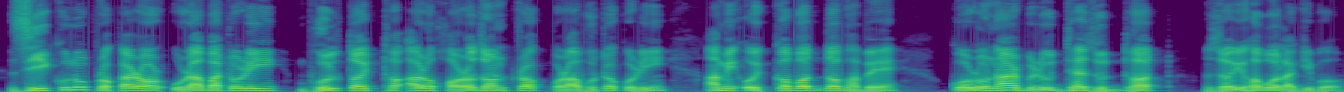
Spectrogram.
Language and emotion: Assamese, neutral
